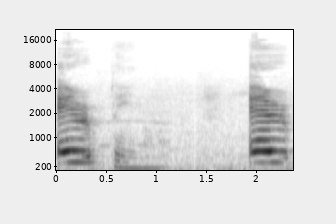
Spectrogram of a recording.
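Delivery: primary stress on AIR, AIR loud, PLANE lighter. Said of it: "pattern of secondary stress is common for compound word".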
